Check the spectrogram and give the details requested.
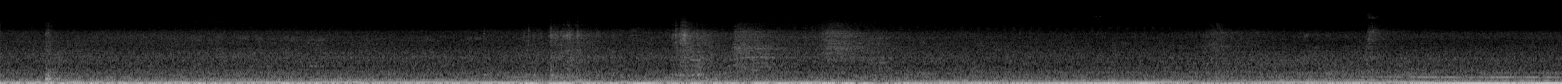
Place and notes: Next to the construction site, traffic sound, Binaural recordings, Sony PCM D100+ Soundman OKM II
East District, Hsinchu City, Taiwan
